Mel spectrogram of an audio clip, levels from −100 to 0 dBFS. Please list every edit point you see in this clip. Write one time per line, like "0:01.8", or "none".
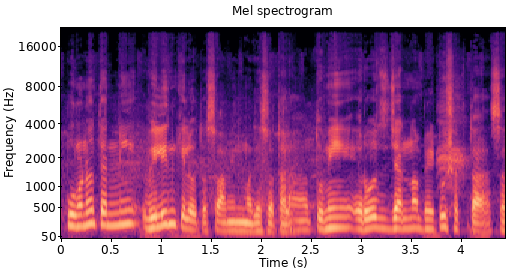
0:02.4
